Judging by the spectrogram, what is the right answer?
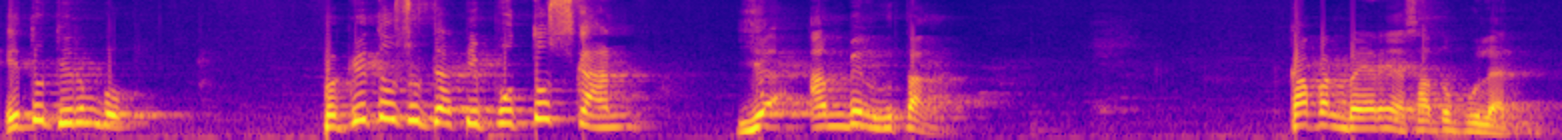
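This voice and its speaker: A man delivers a sermon in a high, bright register. He keeps it lively and joking. The sound rings around an echoey hall. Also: unhurried, long pauses. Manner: lively, joking with Javanese phrases. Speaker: preacher.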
